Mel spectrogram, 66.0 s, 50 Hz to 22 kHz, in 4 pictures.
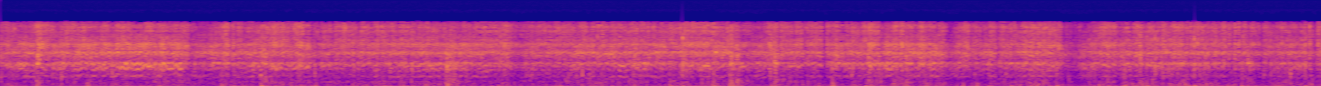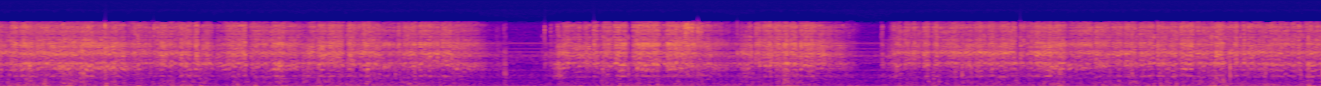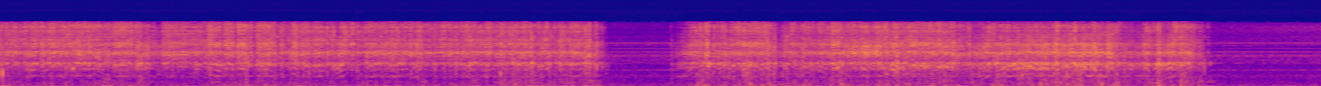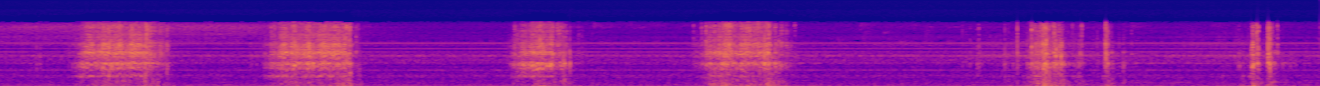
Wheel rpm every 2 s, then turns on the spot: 60, 60, 60, 60, 60, 60, 60, 60, 60, 60, 50, 30, 40, 30, 60, 60, 70, 60, 70, 60, 30, 60, 60, 60, 10, 20, 30, 10, 10, 30, 0, 20, 10.
62-64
